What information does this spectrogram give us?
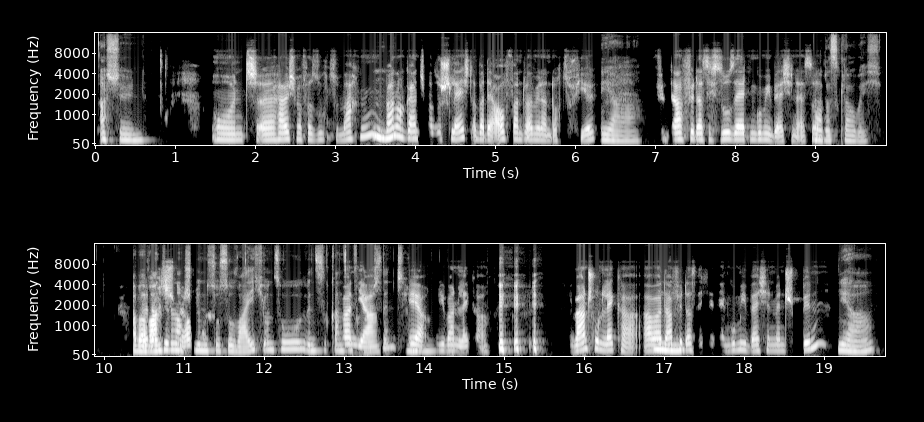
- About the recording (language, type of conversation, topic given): German, unstructured, Was magst du lieber: Schokolade oder Gummibärchen?
- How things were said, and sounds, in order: other background noise; laugh; distorted speech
